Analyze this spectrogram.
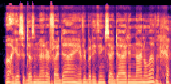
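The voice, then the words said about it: Imitated voice of a scared man. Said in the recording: “Here's my impersonation of a guy behind the snowmobile right before it starts to get up to 86 miles per hour.”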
